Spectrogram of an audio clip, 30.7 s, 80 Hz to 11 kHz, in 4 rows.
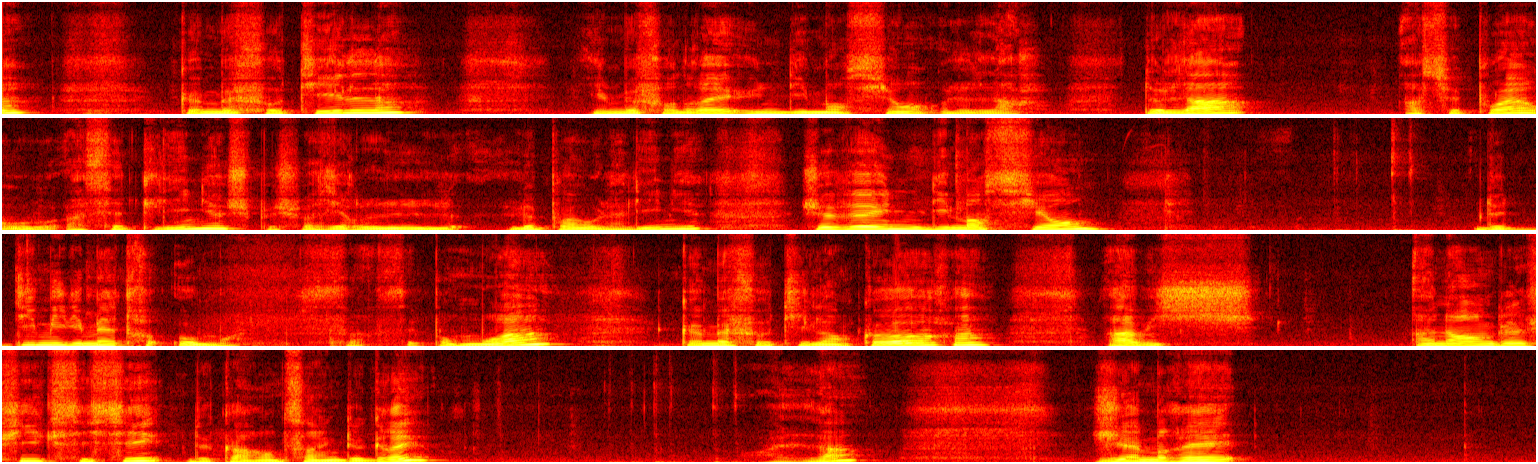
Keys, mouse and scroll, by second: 0.2-1.0 right drag, 3.4-5.8 drag, 8.3 click, 13.0 click, 14.3 KP_1, 14.6 KP_0, 15.4 Return, 16.4 typing, 18.5-18.8 scroll up 2, 19.1 typing, 19.6-20.7 right drag, 21.0-21.3 scroll down 1, 22.0 click, 23.5 click, 24.8 click, 26.0 KP_4, 26.4 KP_5, 26.6 Return, 30.3-30.6 drag.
